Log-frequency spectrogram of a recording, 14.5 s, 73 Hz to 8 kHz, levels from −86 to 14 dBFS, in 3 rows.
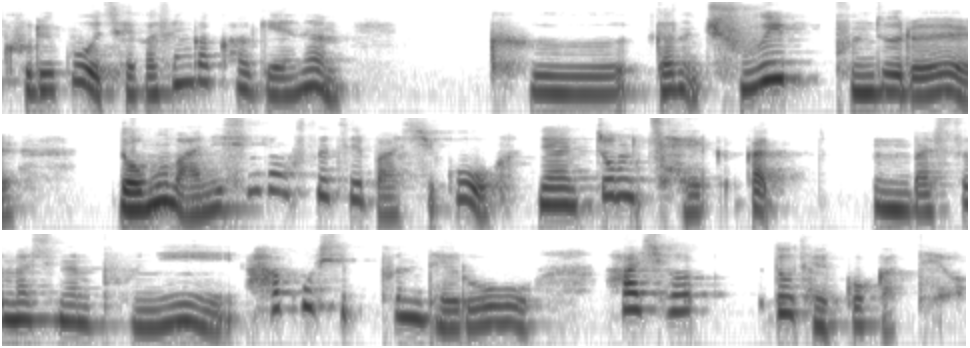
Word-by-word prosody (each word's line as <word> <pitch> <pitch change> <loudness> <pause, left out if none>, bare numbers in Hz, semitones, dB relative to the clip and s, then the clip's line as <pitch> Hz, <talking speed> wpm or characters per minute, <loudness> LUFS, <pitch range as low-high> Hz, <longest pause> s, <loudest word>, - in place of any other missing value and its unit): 그리고 205 +6 +2
제가 180 -1 -3
생각하기에는 215 -5 -1 0.7
그 180 +2 -3
그러니까는 200 +1 0
주위 320 +8 +4
분들을 185 -4 +2 0.5
너무 195 +7 +9
많이 170 -2 +1
신경 375 - -7
쓰지 310 -7 -4
마시고 195 - -3
그냥 215 -1 +2
좀 310 +2 0
제 - - -6 0.2
그러니까 - - 0 0.5
음 180 -2 +2
말씀하시는 210 +4 -1
분이 190 +2 -3
하고 345 +2 0
싶은 295 -8 -3
대로 175 0 -2 0.3
하셔도 320 0 +1
될 175 - -4
것 180 0 -4
같아요. - - -13
210 Hz, 260 characters per minute, -22 LUFS, 180-295 Hz, 0.7 s, 너무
